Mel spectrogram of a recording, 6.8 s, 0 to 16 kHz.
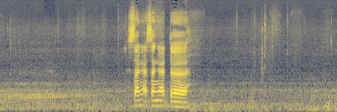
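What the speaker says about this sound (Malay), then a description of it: "So kita boleh rasa bahawa engine sedang bekerja, tapi bunyi dia memang macam BMW" Steady low engine rumble from a Jetour Dashing 1.5, a Chery sub-brand car, pulling in sport mode, heard from inside the cabin as a continuous drone while someone speaks briefly over it.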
